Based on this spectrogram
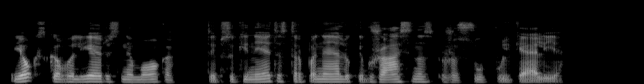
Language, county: Lithuanian, Panevėžys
